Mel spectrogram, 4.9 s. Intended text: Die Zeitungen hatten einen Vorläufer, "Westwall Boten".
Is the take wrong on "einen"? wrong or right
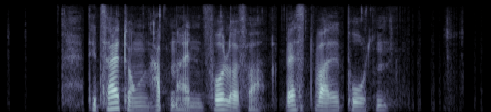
right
